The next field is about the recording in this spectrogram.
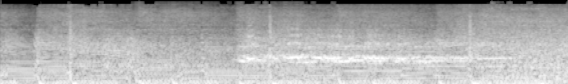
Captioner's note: tire screech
